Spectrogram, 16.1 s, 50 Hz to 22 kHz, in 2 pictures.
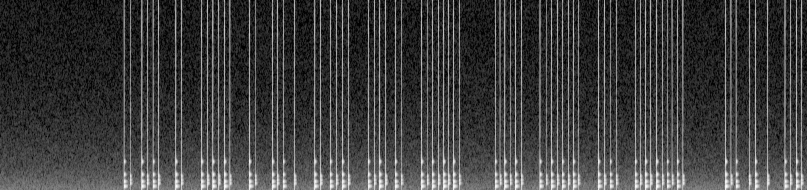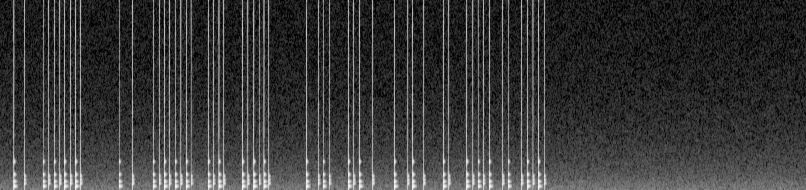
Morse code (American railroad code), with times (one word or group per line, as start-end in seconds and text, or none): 1.2-4.6 RESEARCH
5.0-6.8 SHIP
7.3-8.9 WITH
9.3-10.8 THIS
11.1-13.5 NAME.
